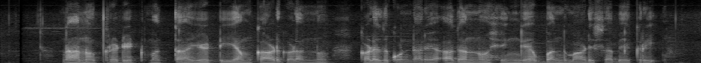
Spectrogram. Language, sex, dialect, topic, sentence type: Kannada, male, Central, banking, question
